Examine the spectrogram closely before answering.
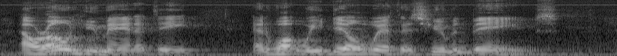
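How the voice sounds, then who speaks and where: Through audible room echo and noticeable background noise, a man with a fairly high pitch speaks at a fairly slow pace with fairly even intonation. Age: 70s. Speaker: actor and performer. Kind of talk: talk to a church audience. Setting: church service, live broadcast.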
